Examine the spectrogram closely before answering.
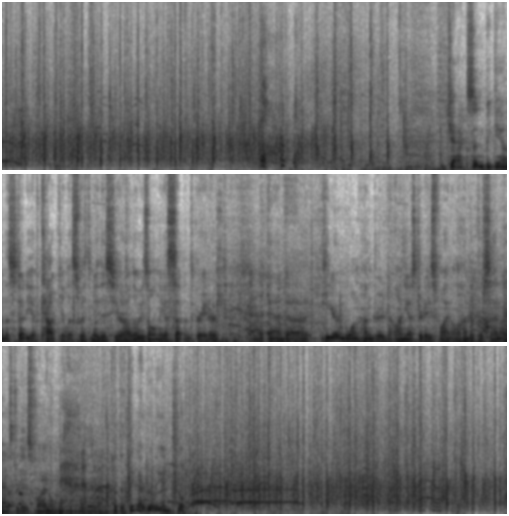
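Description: An audience claps outdoors.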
